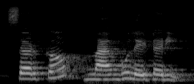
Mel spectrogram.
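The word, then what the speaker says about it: circumambulatory: next word आहे सरकमबरीबुलेटरी okay so काय आहे प्रोन्सशन सर्कमबुलेटरी अस याच प्रोन्सिएशन आहे आणि याची करेक्ट स्पेलिंग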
